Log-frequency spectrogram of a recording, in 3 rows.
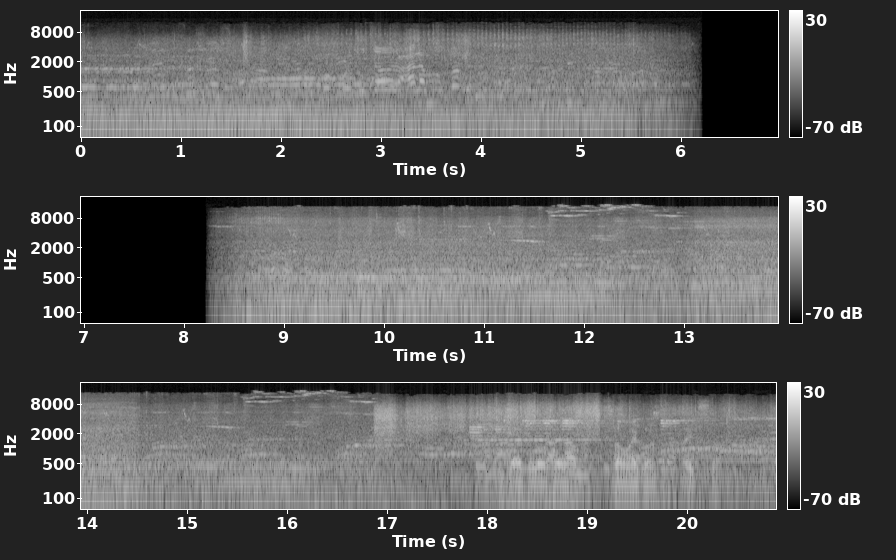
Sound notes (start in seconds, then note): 0.2 singing in a foreign language; 8.4 bus engine running; 18.4 speaking in a foreign language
